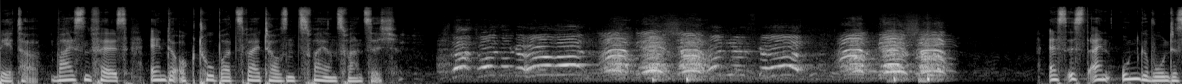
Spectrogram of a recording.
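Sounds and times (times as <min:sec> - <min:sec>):
speech: 0:00.0 - 0:04.6, 0:10.5 - 0:11.8
angry crowd shouting at a street demonstration: 0:04.4 - 0:09.6.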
